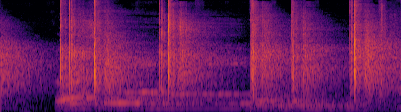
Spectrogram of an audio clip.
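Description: A man singing a gospel chorus unaccompanied in long held notes, clapping his hands along with it. The voice drops out briefly at the start and comes back about half a second in.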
